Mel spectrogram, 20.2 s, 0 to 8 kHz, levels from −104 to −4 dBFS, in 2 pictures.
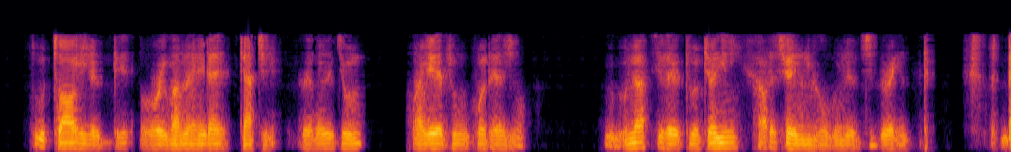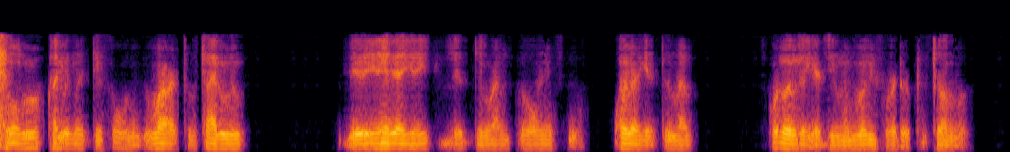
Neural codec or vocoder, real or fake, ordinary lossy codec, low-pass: codec, 16 kHz, 0.5 kbps, FreqCodec, larger model; fake; AAC, 16 kbps; 7.2 kHz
